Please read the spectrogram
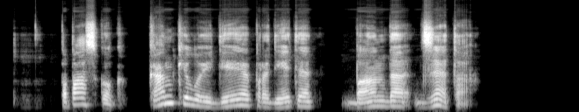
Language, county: Lithuanian, Kaunas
